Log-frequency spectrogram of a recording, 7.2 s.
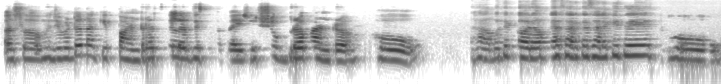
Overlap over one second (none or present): none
